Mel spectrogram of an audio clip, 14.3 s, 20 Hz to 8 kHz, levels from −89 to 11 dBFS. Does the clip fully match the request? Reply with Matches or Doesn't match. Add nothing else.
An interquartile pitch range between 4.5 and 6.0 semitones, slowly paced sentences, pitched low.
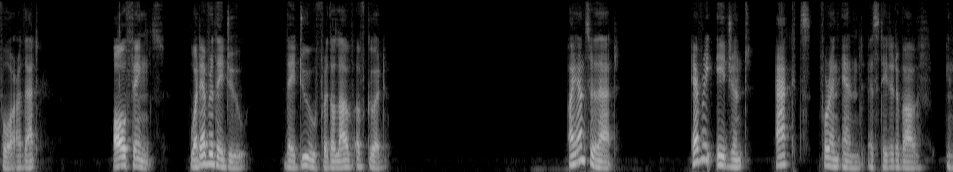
Matches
